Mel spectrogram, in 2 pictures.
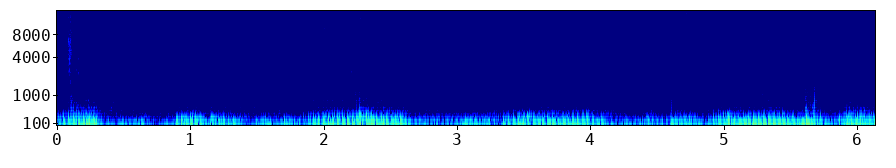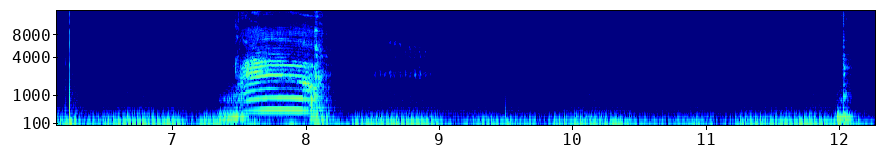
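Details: Low, rapid pulsing purr from Milo, a pet American Ringtail cat, runs continuously, interrupted midway by a single bright, wavering meow before the rumble resumes.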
